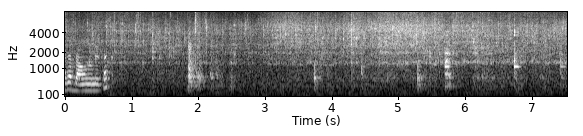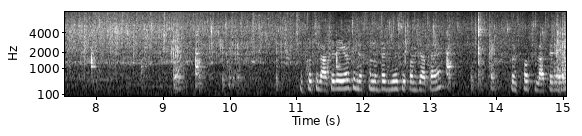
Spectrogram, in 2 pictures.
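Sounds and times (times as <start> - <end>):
paste sizzling in ghee: 0.0 - 15.0
spatula scraping and knocking pot: 5.2 - 10.9.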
